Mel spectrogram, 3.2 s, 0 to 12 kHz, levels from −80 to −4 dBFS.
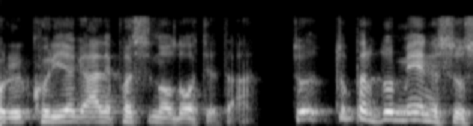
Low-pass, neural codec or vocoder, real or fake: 7.2 kHz; none; real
